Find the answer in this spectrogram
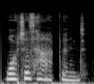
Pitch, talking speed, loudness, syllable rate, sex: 230 Hz, 190 wpm, -16 LUFS, 6.0 syllables/s, female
